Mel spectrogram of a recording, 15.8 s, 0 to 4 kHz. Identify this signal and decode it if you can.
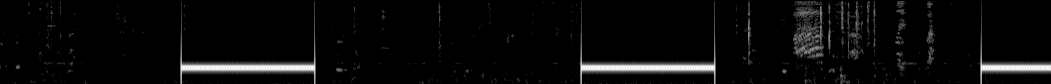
Ringback tone (North America), 440 + 480 Hz.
